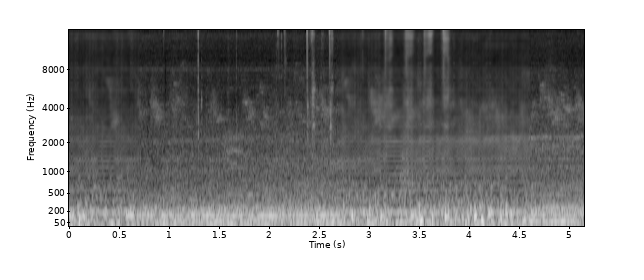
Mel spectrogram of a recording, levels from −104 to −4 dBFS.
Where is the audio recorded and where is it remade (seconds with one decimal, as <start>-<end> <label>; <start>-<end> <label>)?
0.0-0.7 remade; 0.7-2.7 recorded; 2.7-4.6 remade; 4.6-5.2 recorded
